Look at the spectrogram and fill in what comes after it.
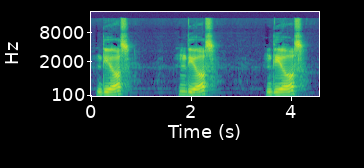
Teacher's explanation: puede tener dos sonidos la primera como una combinación de nd y la segunda propiamente el sonido que ya conocemos en español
